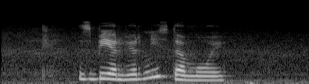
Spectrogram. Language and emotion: Russian, neutral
